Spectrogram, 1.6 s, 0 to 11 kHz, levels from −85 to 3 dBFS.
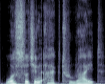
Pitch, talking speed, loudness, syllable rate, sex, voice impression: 105 Hz, 190 wpm, -17 LUFS, 3.7 syllables/s, male, masculine, middle-aged, slightly relaxed, powerful, slightly soft, slightly muffled, slightly raspy, intellectual, calm, slightly mature, slightly reassuring, wild, slightly kind, modest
